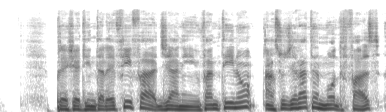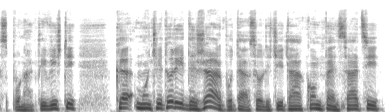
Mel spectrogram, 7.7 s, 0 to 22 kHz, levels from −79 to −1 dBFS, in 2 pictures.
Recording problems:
none

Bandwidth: 15 kHz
